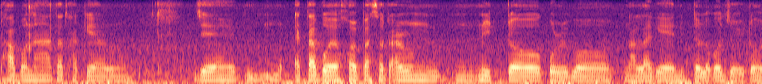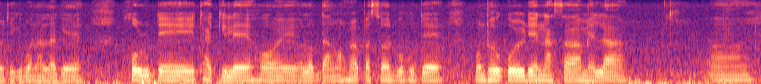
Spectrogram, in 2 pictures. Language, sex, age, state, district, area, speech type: Assamese, female, 30-45, Assam, Kamrup Metropolitan, urban, spontaneous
